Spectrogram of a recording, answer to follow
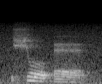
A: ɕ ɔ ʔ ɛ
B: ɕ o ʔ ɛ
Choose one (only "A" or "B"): B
